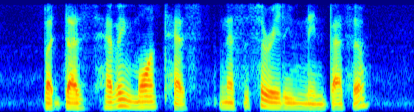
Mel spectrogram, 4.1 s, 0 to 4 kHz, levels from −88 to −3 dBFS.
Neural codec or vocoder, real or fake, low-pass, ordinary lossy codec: codec, 16 kHz, 1.1 kbps, Voila-Tokenizer; fake; 3.6 kHz; none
